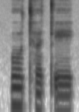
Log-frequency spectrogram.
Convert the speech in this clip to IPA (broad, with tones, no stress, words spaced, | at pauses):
o˥tʰə˧ tʼe˧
